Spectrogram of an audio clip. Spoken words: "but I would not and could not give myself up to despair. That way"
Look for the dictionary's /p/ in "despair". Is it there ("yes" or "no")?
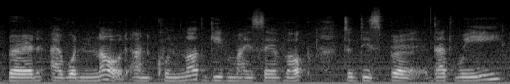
no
